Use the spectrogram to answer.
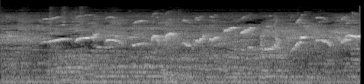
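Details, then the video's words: Oriental magpie-robin (kacer) giving its relaxed, insistent "ngeplong" song, phone-recorded as lure material for young kacer: varied rapid whistled and twittering notes, rising and falling, over constant low background noise. "suara Kacer ngeplog Ngotot santai"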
